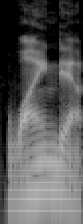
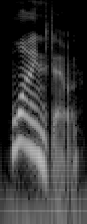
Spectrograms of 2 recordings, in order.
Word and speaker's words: wind down: But here we use the long I sound, wind down. It rhymes with find or kind.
